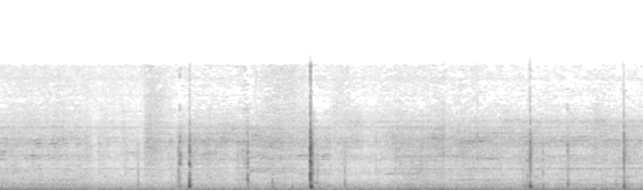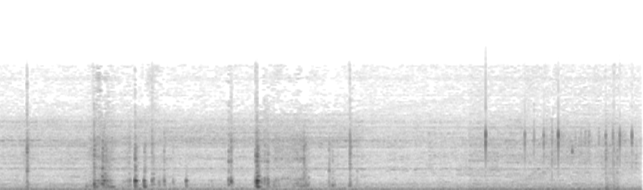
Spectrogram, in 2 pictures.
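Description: Clear acrylic tip box being handled: scattered sharp plastic clicks and clatter, busiest about halfway through, over a steady low hum.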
